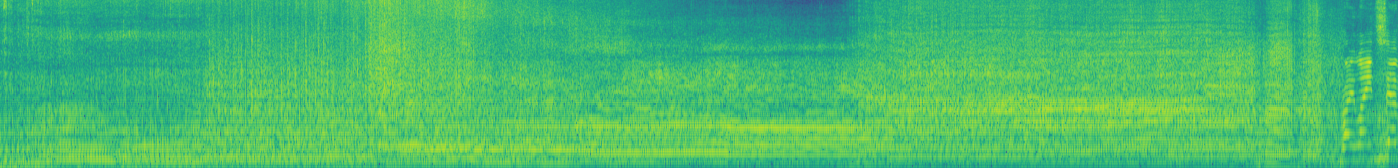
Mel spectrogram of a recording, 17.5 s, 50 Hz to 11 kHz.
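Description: A 1969 Camaro with a 632 hydraulic roller engine and a small shot of nitrous makes a drag-racing pass at Gainesville Raceway, its loud, continuous roar climbing and shifting in pitch, with voices faintly over it.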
